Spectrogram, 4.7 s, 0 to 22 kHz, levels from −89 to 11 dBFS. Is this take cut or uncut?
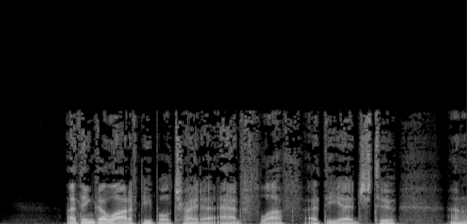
uncut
